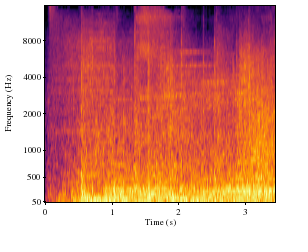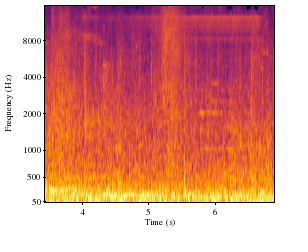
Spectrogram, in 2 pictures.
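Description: A massive siege engine, the war rig, collapses and cracks in two in the video game Destiny 2, a piece of it falling into the ocean: after a brief lead-in, a loud, heavy roar of crunching, groaning debris and deep rumbling booms sustains for several seconds without letting up.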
